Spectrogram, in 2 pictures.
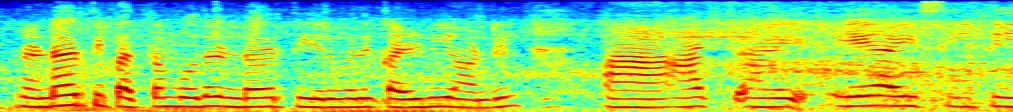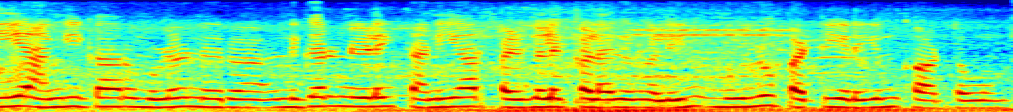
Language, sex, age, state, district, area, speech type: Tamil, female, 18-30, Tamil Nadu, Nagapattinam, rural, read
